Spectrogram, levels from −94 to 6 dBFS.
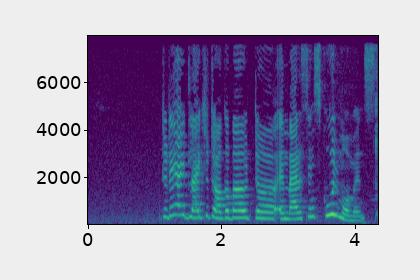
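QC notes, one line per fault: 0.89–4.31 s, train of clicks: about twenty near-identical sharp pulses arrive at a steady 5.9 per second, peaking roughly 10 dB above the speech and ticking on through the pauses. The likely source is interference from nearby equipment or a faulty connection or power supply. The even spacing and matching shape set it apart from random crackle or dropouts.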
